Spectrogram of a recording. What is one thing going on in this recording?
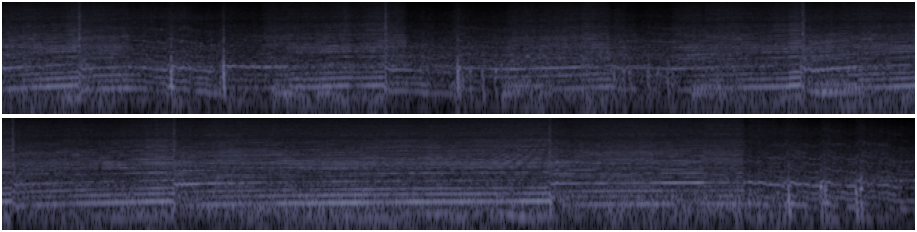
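Gears shift with sharp clicks.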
